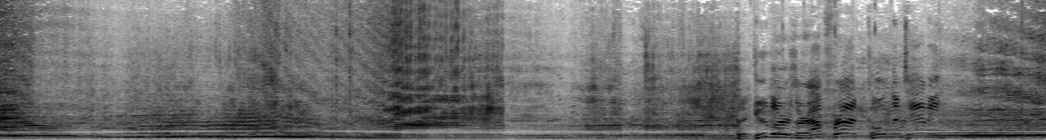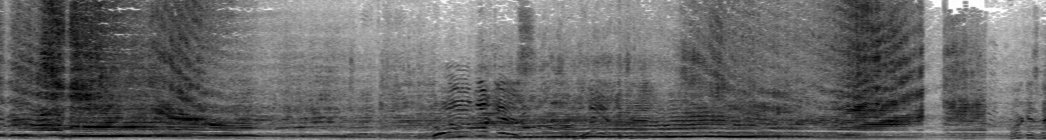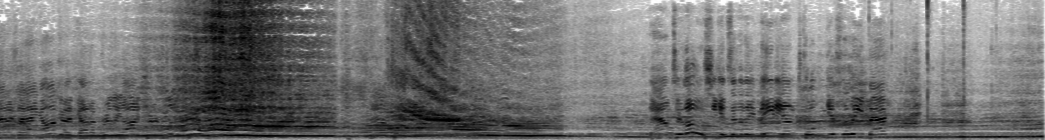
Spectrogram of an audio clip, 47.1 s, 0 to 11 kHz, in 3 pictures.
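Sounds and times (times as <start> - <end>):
race car engines passing: 0.0 - 47.0.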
